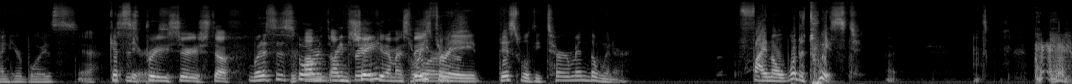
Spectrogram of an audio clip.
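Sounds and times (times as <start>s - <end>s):
speech: 0.0s - 6.4s, 7.4s - 9.0s, 9.8s - 10.7s
throat clearing: 9.7s - 10.7s.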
